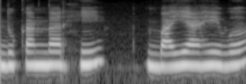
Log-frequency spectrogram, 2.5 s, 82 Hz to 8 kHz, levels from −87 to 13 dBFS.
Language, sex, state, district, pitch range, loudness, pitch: Marathi, female, Maharashtra, Washim, 225-240 Hz, -12 LUFS, 235 Hz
